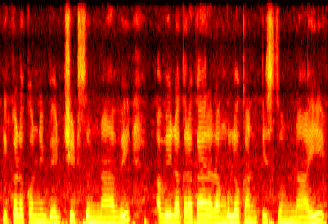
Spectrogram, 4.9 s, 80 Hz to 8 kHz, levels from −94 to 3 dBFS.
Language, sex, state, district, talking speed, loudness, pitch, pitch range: Telugu, female, Telangana, Mahabubabad, 110 wpm, -15 LUFS, 210 Hz, 195-220 Hz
